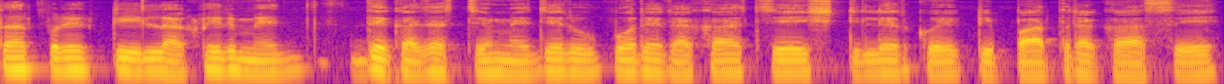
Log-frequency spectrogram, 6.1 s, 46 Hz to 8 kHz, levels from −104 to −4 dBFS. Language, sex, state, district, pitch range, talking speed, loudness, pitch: Bengali, male, Assam, Hailakandi, 95-115 Hz, 145 wpm, -18 LUFS, 100 Hz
